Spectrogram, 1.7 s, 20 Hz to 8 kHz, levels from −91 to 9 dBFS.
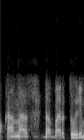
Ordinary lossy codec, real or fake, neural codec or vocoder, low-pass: MP3, 64 kbps; real; none; 7.2 kHz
